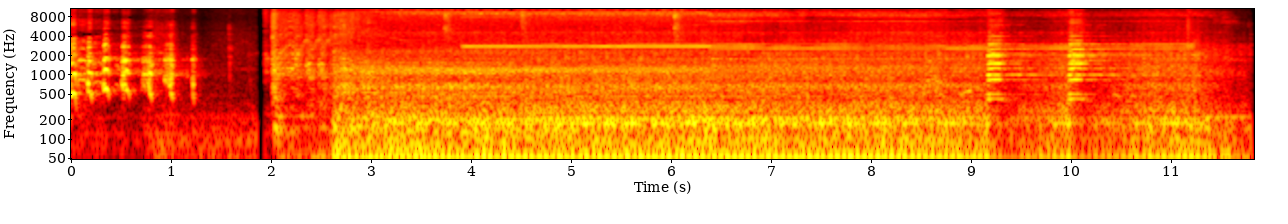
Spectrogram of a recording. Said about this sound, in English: Honking the horn was really fun, but this is a serious truck with a serious purpose.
